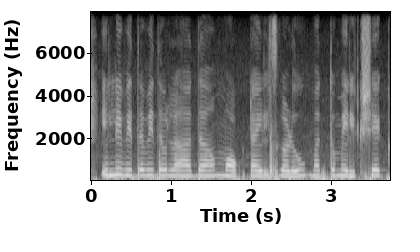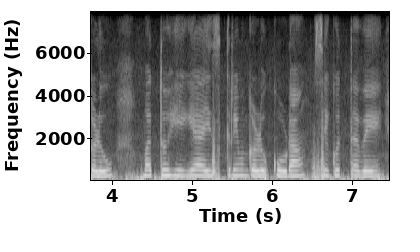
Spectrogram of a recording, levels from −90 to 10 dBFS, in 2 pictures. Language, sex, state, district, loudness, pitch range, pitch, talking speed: Kannada, female, Karnataka, Bidar, -12 LUFS, 245-265 Hz, 250 Hz, 120 wpm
